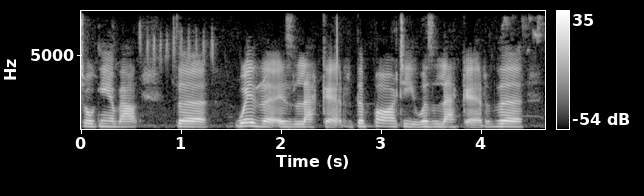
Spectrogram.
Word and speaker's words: lekker: Lekker.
